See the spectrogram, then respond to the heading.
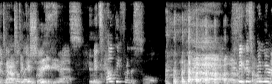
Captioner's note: laughter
